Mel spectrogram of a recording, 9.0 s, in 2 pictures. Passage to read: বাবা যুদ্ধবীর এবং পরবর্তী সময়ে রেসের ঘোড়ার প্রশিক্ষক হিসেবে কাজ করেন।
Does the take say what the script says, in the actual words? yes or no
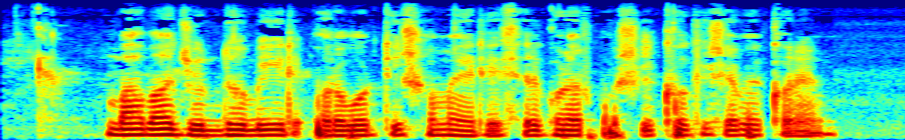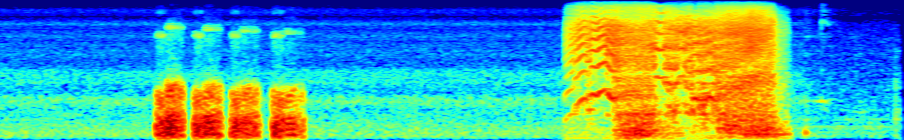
no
